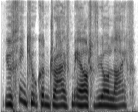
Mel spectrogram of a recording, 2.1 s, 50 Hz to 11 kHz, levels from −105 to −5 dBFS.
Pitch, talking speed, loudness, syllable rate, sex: 195 Hz, 290 wpm, -16 LUFS, 5.6 syllables/s, male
